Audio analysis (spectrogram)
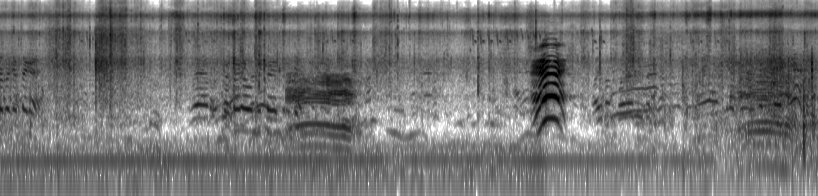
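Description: Cattle at the Devaragudda livestock fair low with a loud, clear moo near the middle, amid scattered animal calls and murmuring voices of farmers trading in the background.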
